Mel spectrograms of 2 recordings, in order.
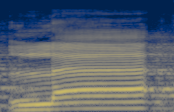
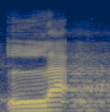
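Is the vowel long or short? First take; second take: long; short. First: The vowel is held long. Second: The vowel is short. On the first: It means not. "kita baca panjang la" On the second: It means truly. "dibaca pen pendek la"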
